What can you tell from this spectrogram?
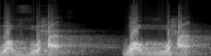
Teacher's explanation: Nah, bedanya adalah kalau ini lidah kita ya, Dhad itu dibaca dengan samping lidah, Pak ya, dengan tepi lidah.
